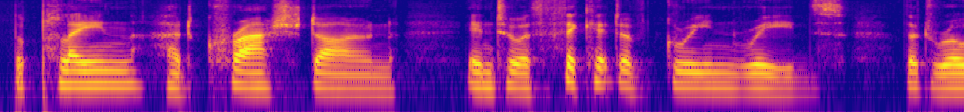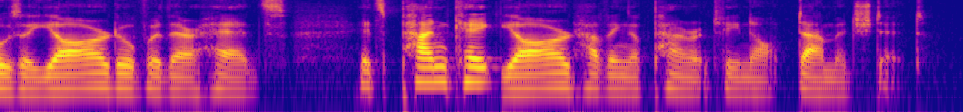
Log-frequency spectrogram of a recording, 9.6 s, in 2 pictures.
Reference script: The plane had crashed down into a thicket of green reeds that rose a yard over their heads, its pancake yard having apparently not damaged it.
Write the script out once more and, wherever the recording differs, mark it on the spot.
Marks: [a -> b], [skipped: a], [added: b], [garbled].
The plane had crashed down into a thicket of green reeds that rose a yard over their heads, its pancake yard having apparently not damaged it.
